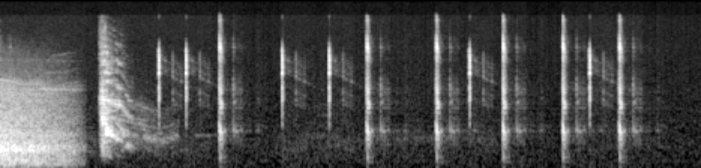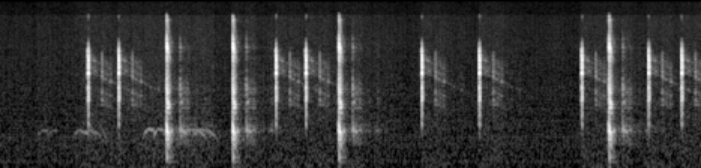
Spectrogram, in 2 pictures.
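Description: Short menu clicks tick sharply, one after another.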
